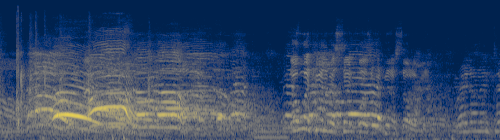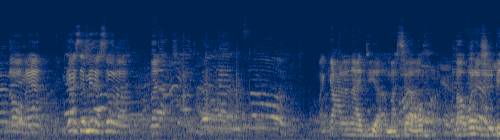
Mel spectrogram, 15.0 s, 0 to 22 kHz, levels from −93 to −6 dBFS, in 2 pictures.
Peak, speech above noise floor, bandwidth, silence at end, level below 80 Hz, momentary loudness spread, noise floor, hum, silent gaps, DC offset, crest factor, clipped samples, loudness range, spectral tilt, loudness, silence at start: -12 dBFS; 23 dB; 10 kHz; 0 s; -66 dBFS; 24 LU; -58 dBFS; none; none; under 0.1%; 20 dB; under 0.1%; 18 LU; -5 dB/octave; -29 LUFS; 0 s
